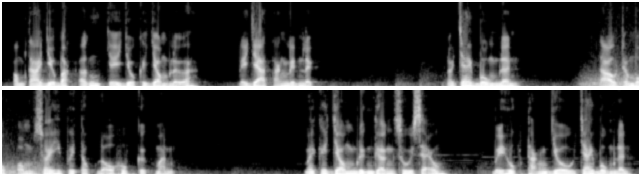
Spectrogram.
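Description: A man's voice: deep voice, darkish tone. A man narrating a ghost story in a dramatic, vivid way. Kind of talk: scripted horror story narration.

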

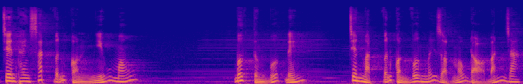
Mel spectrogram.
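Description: Male storyteller, husky low voice, lively pitch, expressive narration, faint music behind. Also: measured pace. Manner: expressive, dramatic. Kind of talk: dramatic audio-story narration.

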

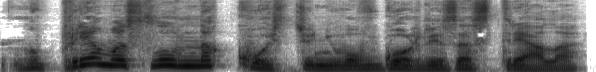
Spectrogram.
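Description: A woman's voice: extremely low pitch, very animated, normal speed, slightly rough, dry recording, studio quality, pitched below the performer's own voice, full character voice. Gryphon, a blustery storybook griffin acted by a woman. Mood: gruff. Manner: blustery, shouting. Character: boisterous, bossy male griffin.

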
